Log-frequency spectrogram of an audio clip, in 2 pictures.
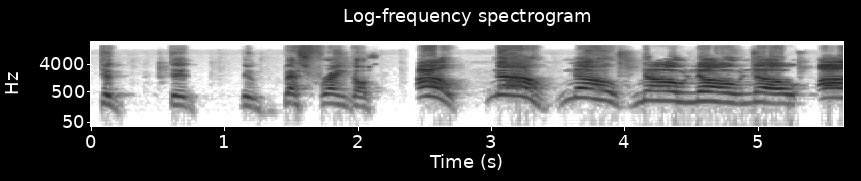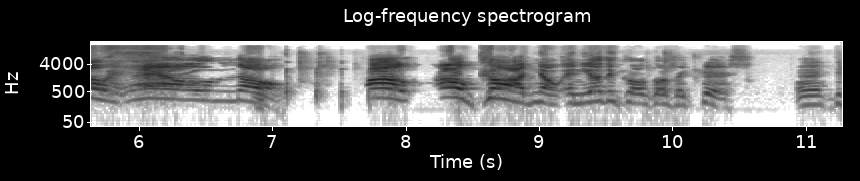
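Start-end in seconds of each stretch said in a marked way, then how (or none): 2.4-7.1 high, loud, drawn-out refusal; horrified shouted rejection. Retold or imitated. Best friend rejecting the contestant on sight, horrified shout. 7.7-9.1 high, very loud cry of refusal; horrified shouted rejection. Retold or imitated. Best friend seeing the date under the light, horrified shout.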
